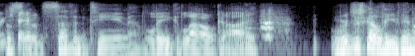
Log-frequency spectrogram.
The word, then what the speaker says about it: Laogai: Laogai. – Wow, guys. – Laogai.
